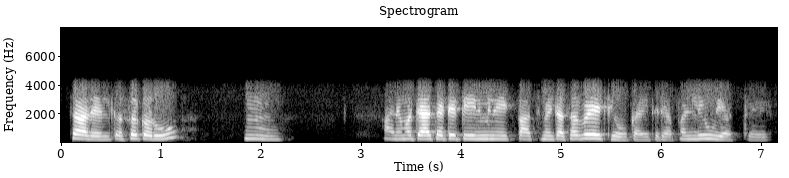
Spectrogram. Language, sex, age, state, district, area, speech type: Marathi, female, 30-45, Maharashtra, Kolhapur, urban, conversation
